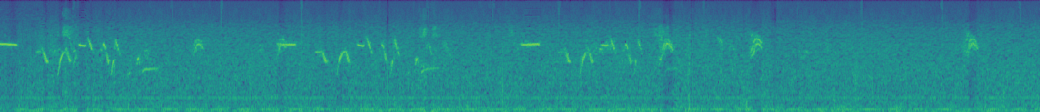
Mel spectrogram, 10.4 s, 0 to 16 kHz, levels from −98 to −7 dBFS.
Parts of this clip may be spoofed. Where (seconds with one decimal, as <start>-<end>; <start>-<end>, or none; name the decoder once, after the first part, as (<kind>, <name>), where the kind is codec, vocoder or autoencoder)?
2.0-3.5 (vocoder, Vocos); 5.0-7.1; 8.2-9.9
